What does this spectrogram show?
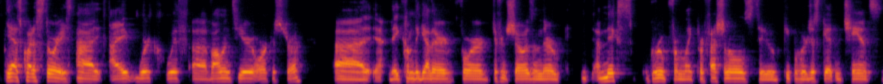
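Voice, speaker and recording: Man, interview guest, fairly low voice, conversational storyteller, halting with repeated words.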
